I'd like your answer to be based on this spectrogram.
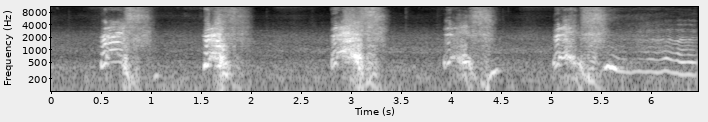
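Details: Girl sneezing rapidly: five sneezes in quick succession, each a sharp voiced intake and explosive burst about a second apart; repeated sneezing.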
